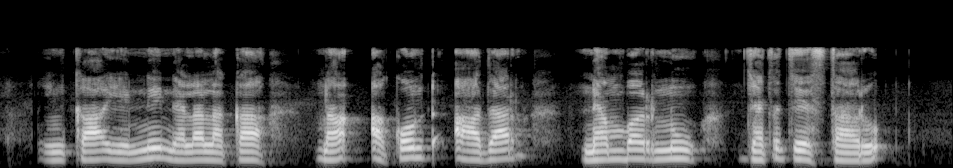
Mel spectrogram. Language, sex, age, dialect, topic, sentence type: Telugu, male, 18-24, Central/Coastal, banking, question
